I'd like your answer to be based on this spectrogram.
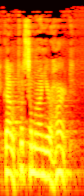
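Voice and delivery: ordinary talk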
